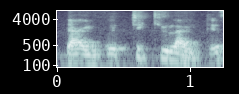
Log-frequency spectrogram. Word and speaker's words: diverticulitis: is a key component people who have difficulty diverticulitis so that's how it's pronounced is are individuals who have serious problems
